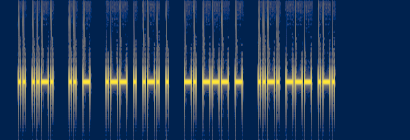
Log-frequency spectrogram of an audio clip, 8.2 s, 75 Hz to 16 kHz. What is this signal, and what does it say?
Morse code, heard as a keyed tone, about 26 wpm, 700 Hz. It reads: IF IT WERE NOT FOR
